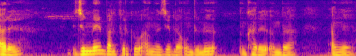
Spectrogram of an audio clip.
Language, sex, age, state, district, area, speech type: Bodo, male, 18-30, Assam, Udalguri, urban, spontaneous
